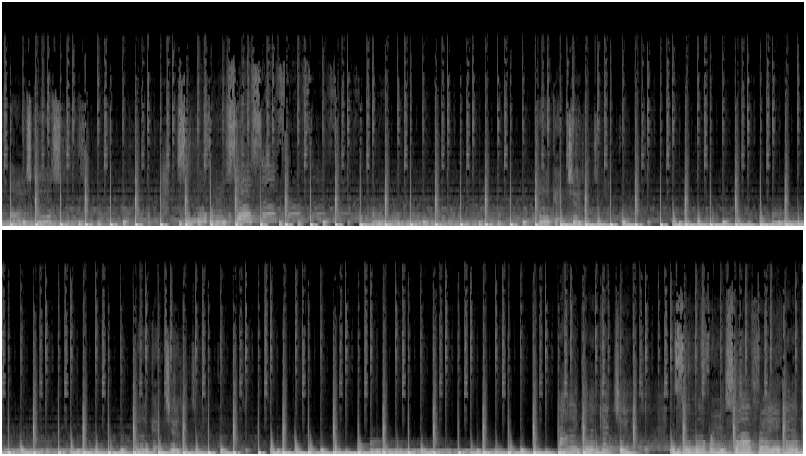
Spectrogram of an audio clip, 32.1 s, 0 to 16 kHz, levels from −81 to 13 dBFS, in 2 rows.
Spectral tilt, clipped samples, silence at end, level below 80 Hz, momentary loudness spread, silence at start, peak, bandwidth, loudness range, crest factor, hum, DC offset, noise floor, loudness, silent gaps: -6.5 dB/octave; under 0.1%; 0 s; -20 dBFS; 4 LU; 0 s; -2 dBFS; 13.5 kHz; 2 LU; 14 dB; none; under 0.1%; -36 dBFS; -18 LUFS; none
